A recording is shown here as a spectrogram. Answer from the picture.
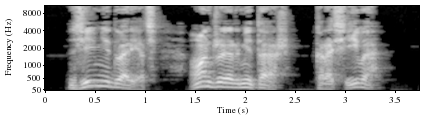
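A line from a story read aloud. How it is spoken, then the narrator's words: Wry snort. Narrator (Russian): Убер хмыкнул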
